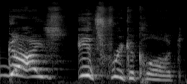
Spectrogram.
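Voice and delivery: loud, excited party call; hyped-up announcement. Retold or imitated. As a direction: announce it like a hype girl. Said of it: "What do you mean I'm going".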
